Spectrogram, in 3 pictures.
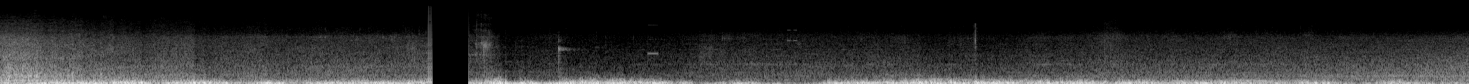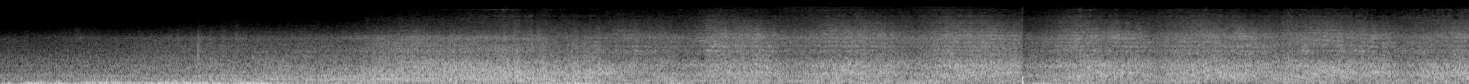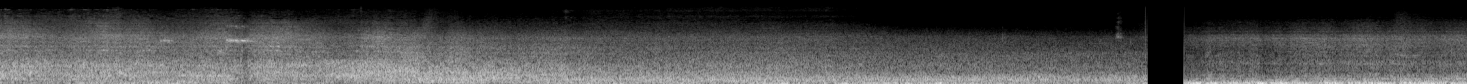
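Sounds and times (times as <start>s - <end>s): high wheel squeal: 30.9s - 32.2s.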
